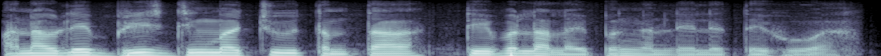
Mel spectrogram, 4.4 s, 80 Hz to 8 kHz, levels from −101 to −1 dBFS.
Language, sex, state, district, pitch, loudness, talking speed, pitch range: Wancho, male, Arunachal Pradesh, Longding, 115 Hz, -19 LUFS, 205 wpm, 95-125 Hz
